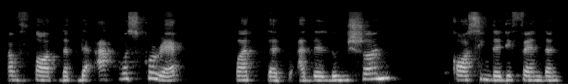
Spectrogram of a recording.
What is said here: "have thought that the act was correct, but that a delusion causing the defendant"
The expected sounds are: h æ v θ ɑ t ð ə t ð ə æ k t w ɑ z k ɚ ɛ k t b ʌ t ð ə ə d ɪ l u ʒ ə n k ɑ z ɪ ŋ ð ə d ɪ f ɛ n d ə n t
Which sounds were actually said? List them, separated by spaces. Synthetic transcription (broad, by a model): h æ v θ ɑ t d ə t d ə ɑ k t w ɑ s k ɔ ɛ k t b ʌ t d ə ə d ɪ l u ʃ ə n k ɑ s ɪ ŋ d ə d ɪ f ɛ n d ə n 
